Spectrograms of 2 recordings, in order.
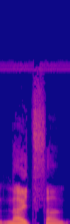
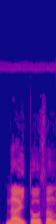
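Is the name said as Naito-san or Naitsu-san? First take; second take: Naitsu-san; Naito-san. First: The name ends in a 'tsu' sound. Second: The name ends in a plain 'to' sound. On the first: "ナイツさんって発音してください" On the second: "内藤さんはナイツさん"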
